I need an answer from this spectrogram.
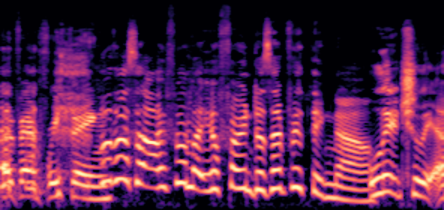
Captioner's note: laughs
